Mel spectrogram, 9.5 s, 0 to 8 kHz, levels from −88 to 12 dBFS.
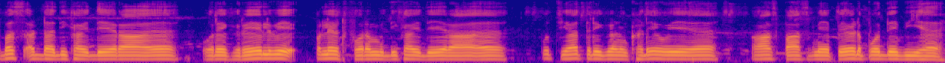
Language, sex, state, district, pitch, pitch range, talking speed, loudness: Hindi, male, Rajasthan, Bikaner, 130 Hz, 130-140 Hz, 165 wpm, -16 LUFS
